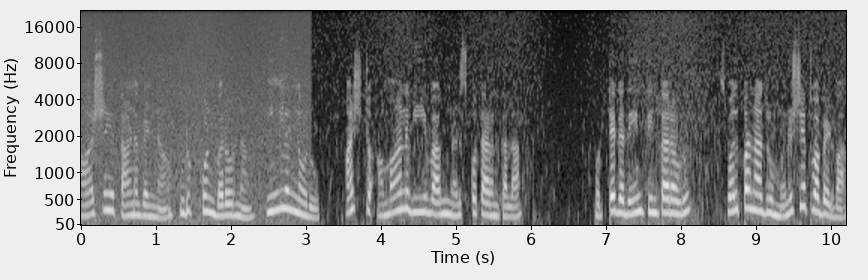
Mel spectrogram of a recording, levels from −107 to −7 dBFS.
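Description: From about 3.07 s to the end, overdone noise removal kicks in, gating bands near the noise floor so the background drops and turns twinkly, while the room noise before that sits about 18 dB below the speech.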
